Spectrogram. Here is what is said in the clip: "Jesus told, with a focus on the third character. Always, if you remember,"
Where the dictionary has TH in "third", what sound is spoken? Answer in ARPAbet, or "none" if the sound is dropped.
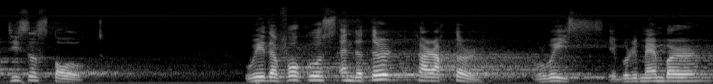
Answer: T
